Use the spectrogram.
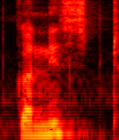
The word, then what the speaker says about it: कनिष्ठ: कनिष्ठ की बात करते हैं तो कनिष्ठ, देखो कैसे उच्चारण है, कनिष्ठ, ठ यानी बड़ी की मात्रा, बड़ी ठ हो जाएगी यहाँ पर।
